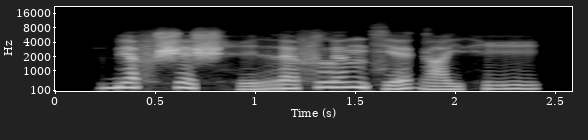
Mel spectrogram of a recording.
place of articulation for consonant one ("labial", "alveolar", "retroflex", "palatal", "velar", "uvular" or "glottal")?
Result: labial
